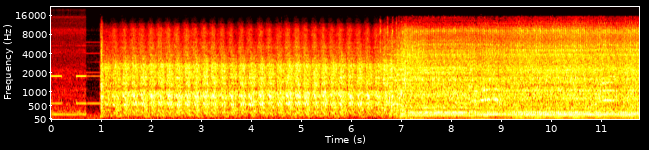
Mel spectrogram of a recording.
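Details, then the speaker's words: Audi A7 after fitting a brand-new replacement engine, fresh oil, first start: brief crank, then engine catches, pulses evenly and settles into smooth steady idle with a small rev blip; normal start and idle. "first start the brand new engine sounds good sounds good sounds good little Rev cool"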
